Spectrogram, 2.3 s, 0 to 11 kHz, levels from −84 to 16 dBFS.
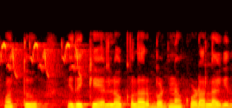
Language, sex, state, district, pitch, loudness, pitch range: Kannada, female, Karnataka, Koppal, 225 Hz, -15 LUFS, 215-230 Hz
